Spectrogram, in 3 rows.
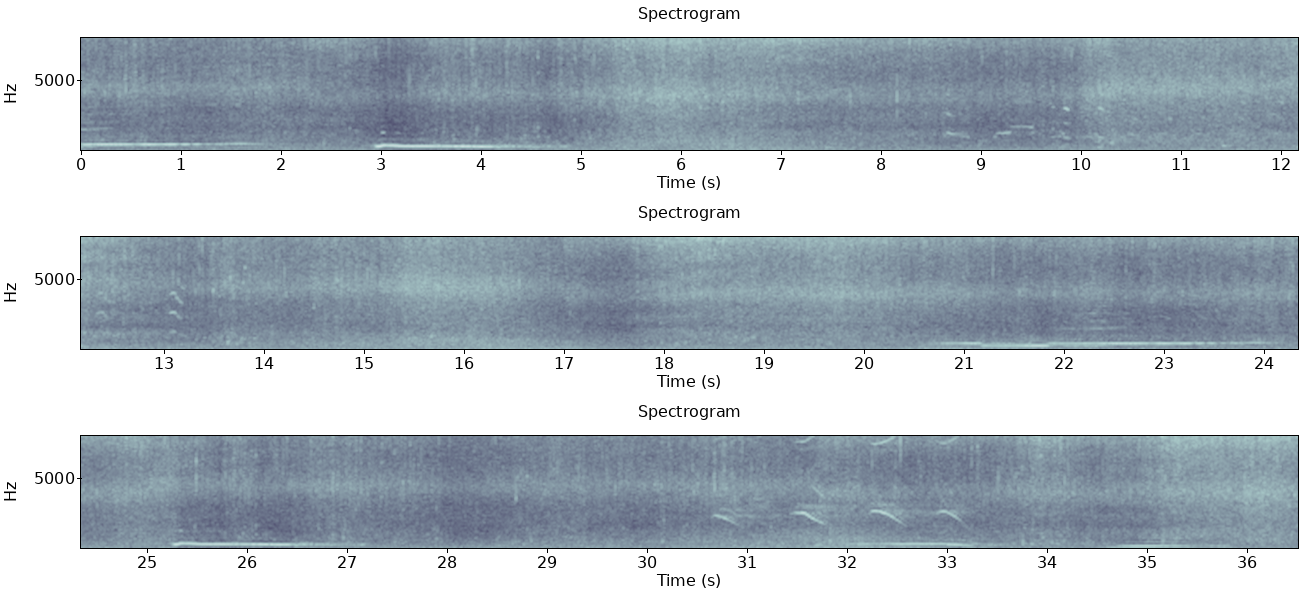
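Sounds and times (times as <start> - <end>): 
whales: 0.0 - 7.4, 8.4 - 13.8, 20.4 - 27.6, 30.6 - 36.5
ocean: 0.0 - 36.5.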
